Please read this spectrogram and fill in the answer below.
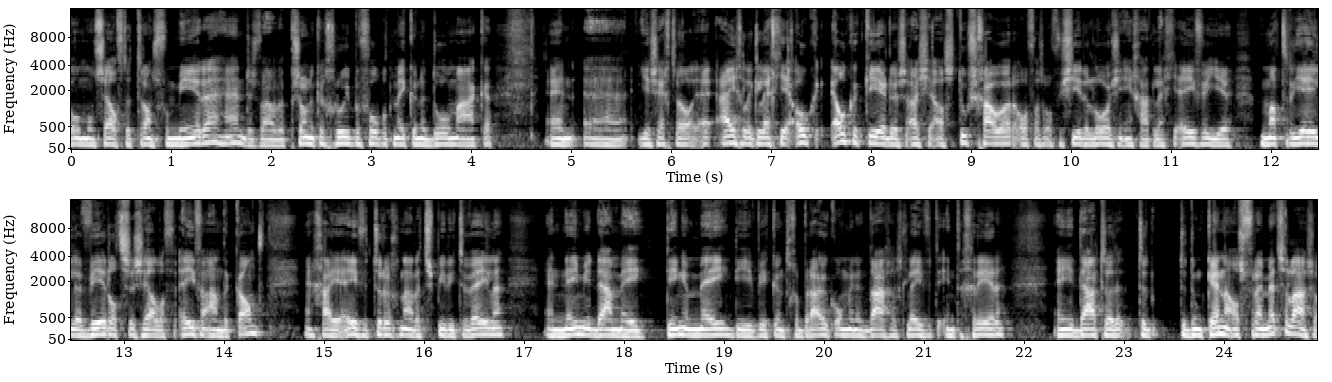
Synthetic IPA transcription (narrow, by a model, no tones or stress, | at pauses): ɔmɔnsɛlˠftətrɑnsfɔrmɪːɾəɦɛdøsʋaːrʋəpə̥rsoːwnləkəxrujbɛjv̥oːrbɪːlˠtmejkønəndoːmaːkə | ʔɛnəjəzɛxtʋɛlˠɛjɣənləklɛxjəʔoːkʔɛlˠkəkɪːərdøsɑ̰sjəɑ̰lˠstusχawərɔ̰fɑlˠso̰fisɪːdəloːʒəɪnχaːtlɛxjəeːvəjə | matərieːləʋɪːɾəlˠtsəzɛlˠəfeːvəna̰ːndəkɑnt | ɛnχaːjə̰ʔeːvətərøxnaːrətspirityejlə | ʔɛnːeːmjədaːɹmejdɪŋənmejdijəʋɪːkɵntχəbrœɥkəɔmɪnɦət̚daːχələksleːvəntəʔɪntəxrɪːɾənʔɛnjədaːrtəətədunkɛnənɑlˠsfrɛjmɛtsəlaːs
